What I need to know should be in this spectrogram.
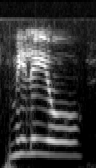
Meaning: a million, 10⁶
- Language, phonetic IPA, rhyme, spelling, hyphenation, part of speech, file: Hungarian, [ˈmilijoː], -joː, millió, mil‧lió, numeral, Hu-millió.ogg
